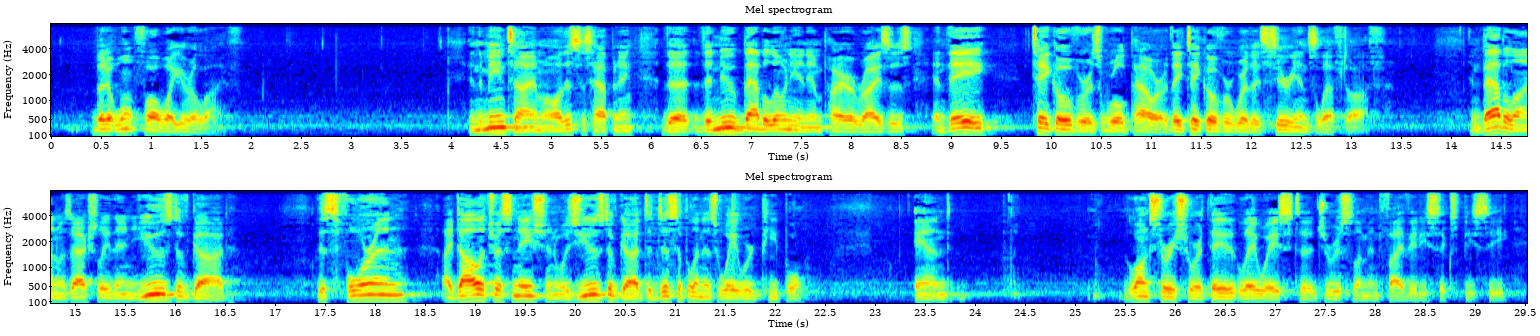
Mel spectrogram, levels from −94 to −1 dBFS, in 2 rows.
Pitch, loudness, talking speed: 225 Hz, -23 LUFS, 140 wpm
